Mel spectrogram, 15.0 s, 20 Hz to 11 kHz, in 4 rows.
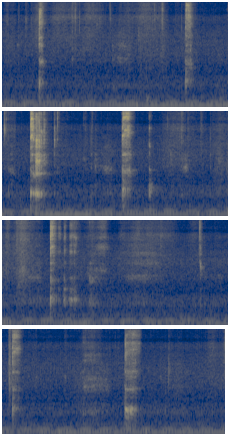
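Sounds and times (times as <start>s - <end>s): person burping: 4.2s - 4.6s, 5.8s - 6.3s, 13.4s - 13.6s.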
